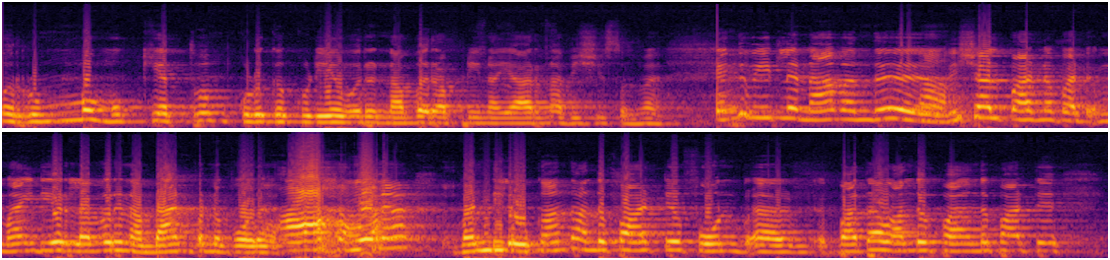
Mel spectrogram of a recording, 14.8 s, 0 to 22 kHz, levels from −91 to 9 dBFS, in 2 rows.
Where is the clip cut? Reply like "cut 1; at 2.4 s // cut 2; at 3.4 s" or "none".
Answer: cut 1; at 4.6 s

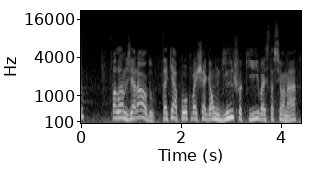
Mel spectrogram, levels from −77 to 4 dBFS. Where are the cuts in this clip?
cut 1; at 1.5 s

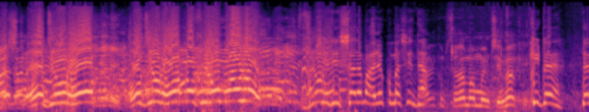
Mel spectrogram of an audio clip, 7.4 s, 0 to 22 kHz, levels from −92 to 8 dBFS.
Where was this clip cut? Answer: cut 1; at 3.6 s

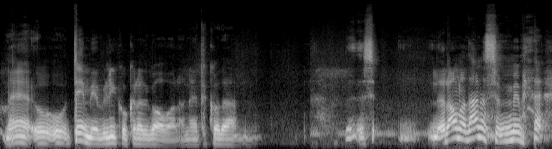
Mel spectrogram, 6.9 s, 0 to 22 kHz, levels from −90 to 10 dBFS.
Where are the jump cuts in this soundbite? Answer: cut 1; at 3.9 s

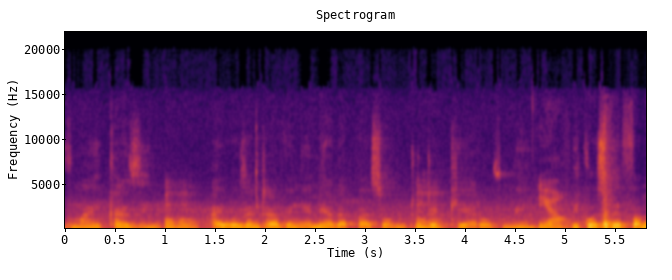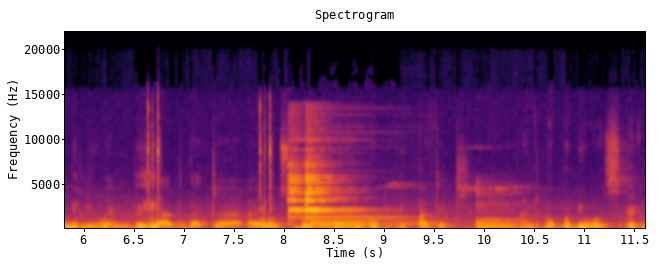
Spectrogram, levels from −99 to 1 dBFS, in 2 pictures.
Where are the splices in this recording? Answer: none

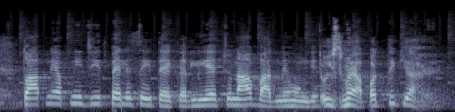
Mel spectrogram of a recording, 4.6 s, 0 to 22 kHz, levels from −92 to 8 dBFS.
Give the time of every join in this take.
cut 1; at 3.2 s

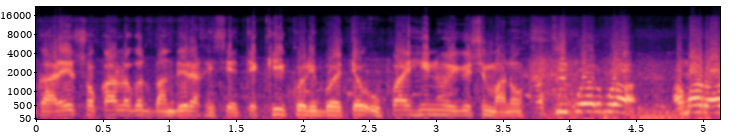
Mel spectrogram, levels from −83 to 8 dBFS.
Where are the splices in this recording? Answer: cut 1; at 3.8 s

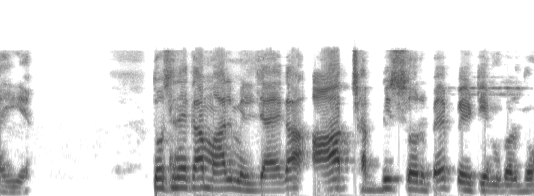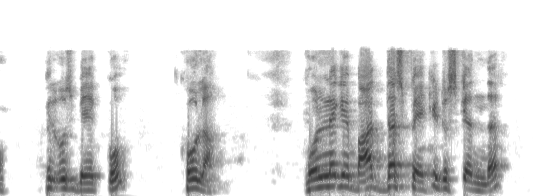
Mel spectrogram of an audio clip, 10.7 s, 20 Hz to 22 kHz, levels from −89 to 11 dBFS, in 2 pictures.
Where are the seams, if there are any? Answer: cut 1; at 5.7 s

